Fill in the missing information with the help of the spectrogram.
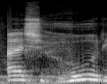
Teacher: ہا کے تلفظ کا آپ نے دھیان رکھنا ہے، یہ ہا سینے سے نکلتا ہے یعنی کہ حلق کے آخری حصے سے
